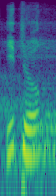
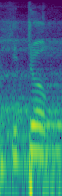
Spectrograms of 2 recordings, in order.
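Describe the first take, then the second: The two takes are said the same way.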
